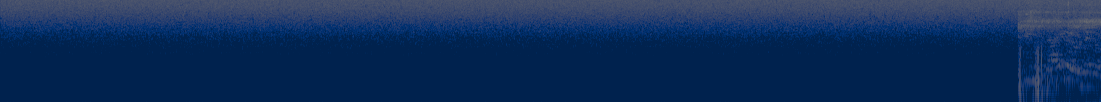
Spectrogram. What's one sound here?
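An electronic keyboard plays a steady, held chord.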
